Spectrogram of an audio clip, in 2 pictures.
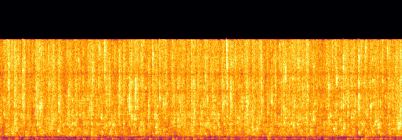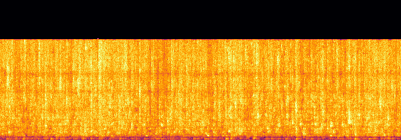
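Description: Steady rushing noise like running water.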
